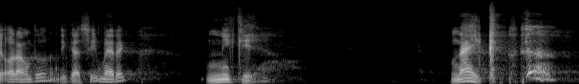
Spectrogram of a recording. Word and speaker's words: Nike: tuh dikasih merek Nike naik Nah kalau Nike maur harganya tapi kalau naik mahal beda bacanya aja kalau dibaca nikih masih Orang Indonesia itu agak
